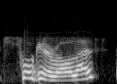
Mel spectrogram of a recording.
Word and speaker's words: Faugerolas: My name is Faugerolas, just F-A-U-G-E-R-O-L-A-S.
